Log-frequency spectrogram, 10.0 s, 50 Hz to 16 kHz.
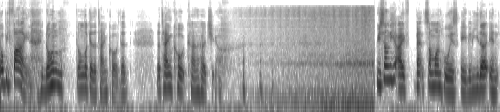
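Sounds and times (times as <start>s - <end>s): rumbling whoosh: 4.9s - 7.5s.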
